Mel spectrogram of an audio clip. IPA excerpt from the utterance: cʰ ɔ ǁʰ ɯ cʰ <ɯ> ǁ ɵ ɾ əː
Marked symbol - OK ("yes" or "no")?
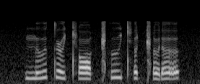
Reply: no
